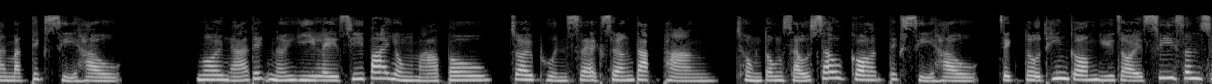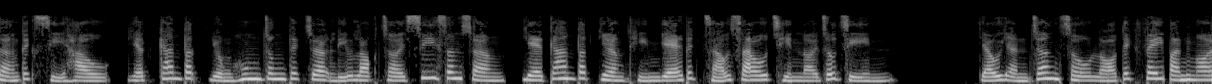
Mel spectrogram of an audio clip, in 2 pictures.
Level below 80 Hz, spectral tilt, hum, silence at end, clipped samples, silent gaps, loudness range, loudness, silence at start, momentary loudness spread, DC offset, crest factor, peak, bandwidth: -50 dBFS; -6 dB/octave; none; 0 s; under 0.1%; 1.32-1.83 s, 21.21-21.73 s; 2 LU; -20 LUFS; 0 s; 6 LU; under 0.1%; 16 dB; -4 dBFS; 11 kHz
